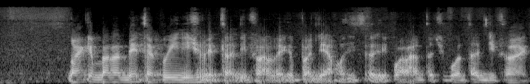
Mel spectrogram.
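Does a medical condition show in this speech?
Yes: Duchenne muscular dystrophy; genetic Duchenne muscular dystrophy, diagnosed around age six and a half; uses breathing ventilator, also during daytime; ventilator enables speaking and more autonomous breathing.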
